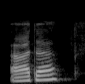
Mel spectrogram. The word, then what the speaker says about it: Ada: And in my novel, we have a character called Ada, which can also be pronounced as Ada or Ada.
